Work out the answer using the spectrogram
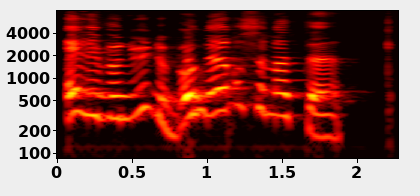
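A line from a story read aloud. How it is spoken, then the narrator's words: Servant shouting. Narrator (French): cria la servante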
